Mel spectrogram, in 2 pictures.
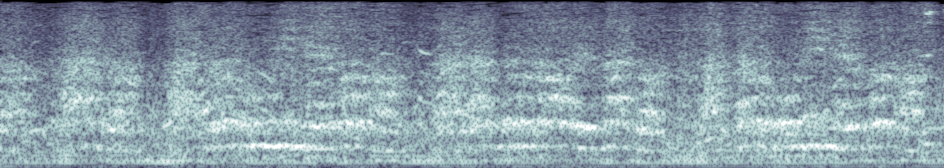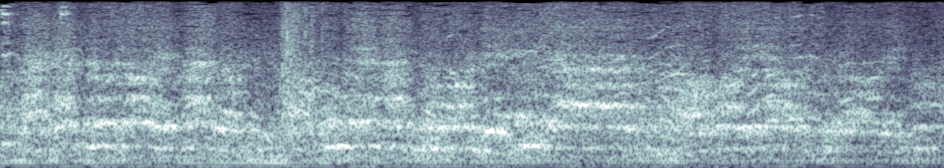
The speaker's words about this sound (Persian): هر چند دقیقه یک بار شعارها عوض می شود و صدای جمعیت بالاتر می رود. مردم تا عوض شدن شعار، فریاد مرگ بر شاه و درود بر خمینی سر می دهند.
